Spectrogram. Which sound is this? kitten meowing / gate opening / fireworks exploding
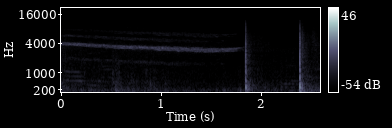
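fireworks exploding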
